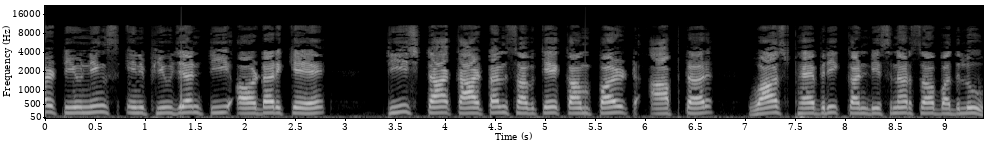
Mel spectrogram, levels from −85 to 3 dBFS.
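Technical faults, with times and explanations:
Throughout, Vorbis compression: the speech is hissy and grainy, with nothing above about 10.6 kHz and roughened, blurred detail. The likely cause is a low-bitrate Vorbis encode, around 28 kbps, quantising the treble so coarsely that fine detail turns into noise of similar energy.
1.36, 3.38, 5.40 and 7.42 s, overlapping chunks: a short click or stutter every 2 s, the last just after "आफ्टर वॉश". Each chunk starts 20 ms before the previous one ends, so that sliver of audio plays twice at each join.
2.44, 4.11, 4.43 and 6.03 s, pre-echo: sharp onsets are preceded by a brief hiss lasting 19 to 29 ms, the last just before "आफ्टर वॉश फैब्रिक". The codec spreads quantisation noise across the whole transform block, filling the quiet moment before each attack and smearing it.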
